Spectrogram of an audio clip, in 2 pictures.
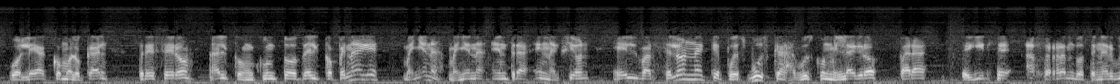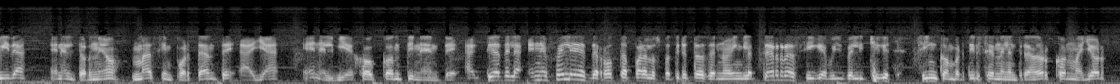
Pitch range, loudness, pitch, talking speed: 130-160 Hz, -16 LUFS, 140 Hz, 155 wpm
